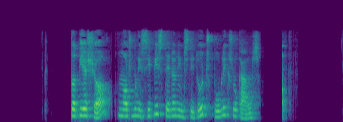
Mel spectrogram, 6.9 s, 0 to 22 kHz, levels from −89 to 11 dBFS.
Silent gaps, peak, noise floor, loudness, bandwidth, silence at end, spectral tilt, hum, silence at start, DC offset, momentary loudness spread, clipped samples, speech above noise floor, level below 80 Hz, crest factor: 5.33-5.61 s; -2 dBFS; under -90 dBFS; -20 LUFS; 8.2 kHz; 1.1 s; -4.5 dB/octave; none; 1.4 s; under 0.1%; 17 LU; under 0.1%; over 71 dB; -62 dBFS; 20 dB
